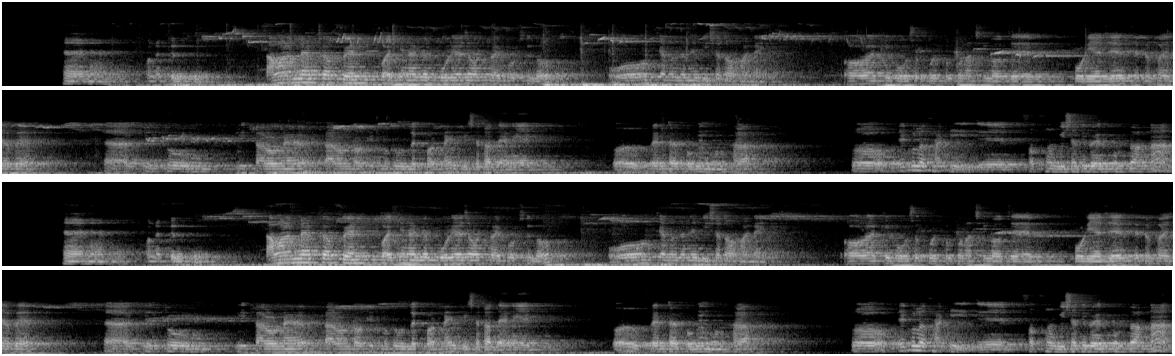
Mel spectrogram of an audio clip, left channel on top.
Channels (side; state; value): both; normal; correlation 0.77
